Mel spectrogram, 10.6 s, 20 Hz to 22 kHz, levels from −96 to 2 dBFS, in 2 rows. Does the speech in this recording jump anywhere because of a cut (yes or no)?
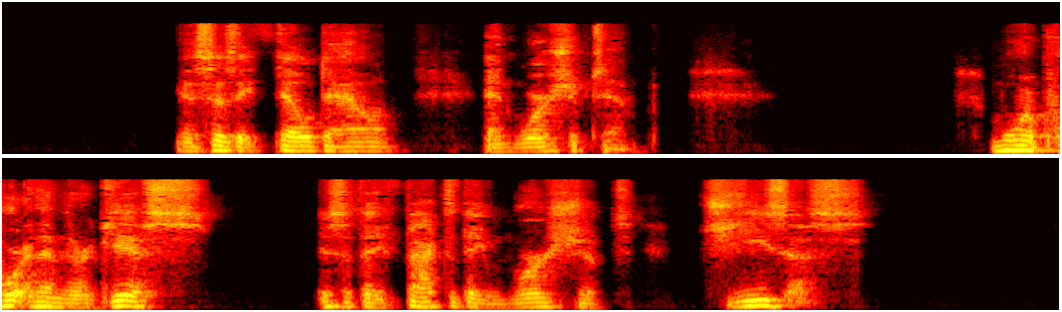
no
